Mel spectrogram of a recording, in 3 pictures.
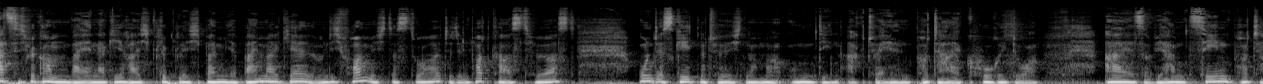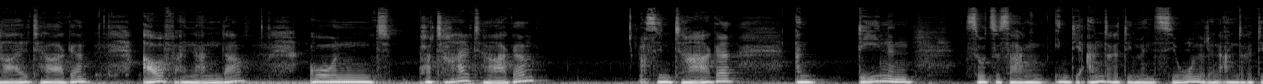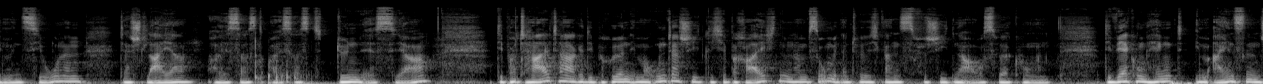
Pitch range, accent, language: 90-110 Hz, German, German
